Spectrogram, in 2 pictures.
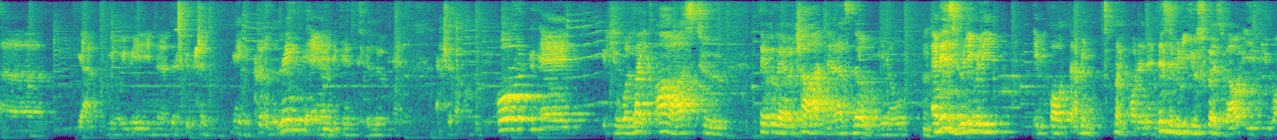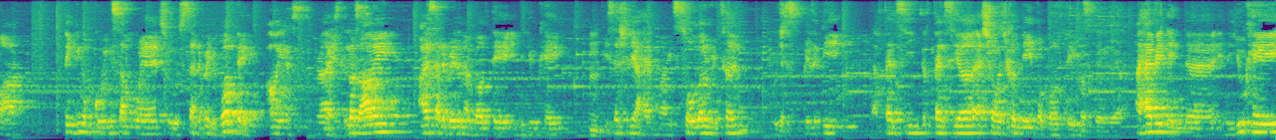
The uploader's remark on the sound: Apologies for the poor audio quality!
